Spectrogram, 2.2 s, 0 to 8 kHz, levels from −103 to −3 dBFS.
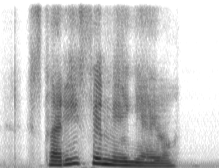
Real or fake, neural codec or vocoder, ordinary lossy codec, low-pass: fake; codec, 16 kHz, 1 kbps, FreqCodec, smaller model; none; none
